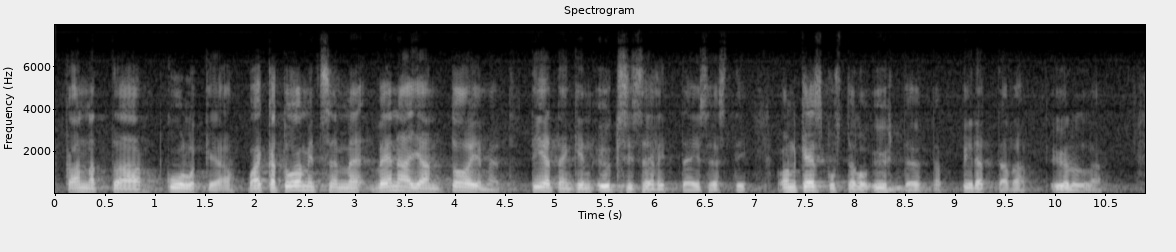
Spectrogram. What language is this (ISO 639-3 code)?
fin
